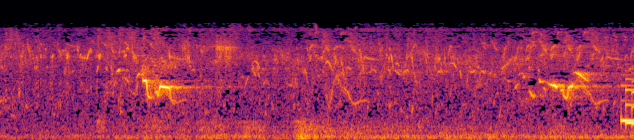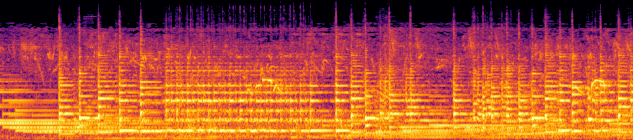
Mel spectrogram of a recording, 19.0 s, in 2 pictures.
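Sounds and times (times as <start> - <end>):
birds chirping and warbling: 0.0 - 19.0
outdoor background hiss: 0.0 - 19.0
whistled bird call: 2.0 - 2.9.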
